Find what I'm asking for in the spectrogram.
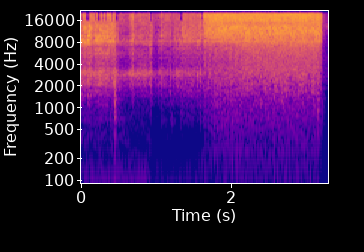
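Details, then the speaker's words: ARB valve-stem tire deflator on a tire: after a brief dip, loud steady full hiss of escaping air once plunger is turned enough to fully unseat the valve core; deflating properly. "hear that difference so we just have to make sure we turn that plunger enough turns to fully unseat the valve stem core from the valve stem body and that's it we're now aired down"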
